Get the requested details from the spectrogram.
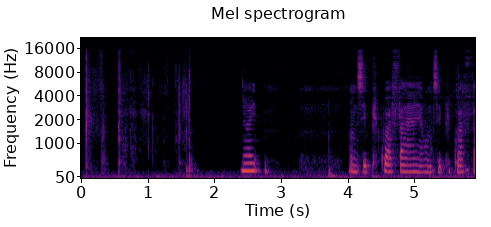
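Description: A card slides softly onto a table.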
